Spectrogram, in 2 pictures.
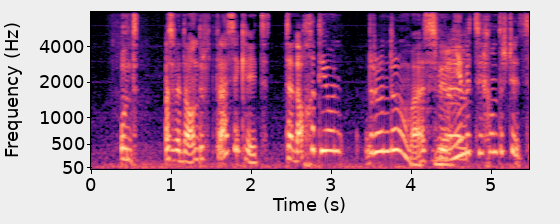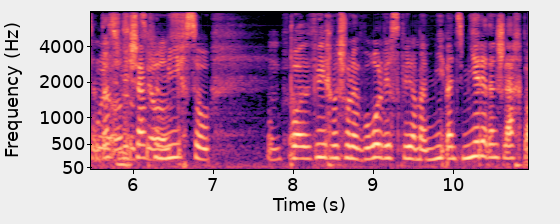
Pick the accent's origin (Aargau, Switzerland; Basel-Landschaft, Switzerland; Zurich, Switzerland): Zurich, Switzerland; bin auch Zürcher.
